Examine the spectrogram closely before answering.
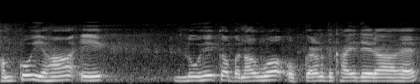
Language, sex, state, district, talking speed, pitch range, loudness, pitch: Hindi, male, Uttar Pradesh, Lalitpur, 170 wpm, 170-190 Hz, -13 LUFS, 175 Hz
